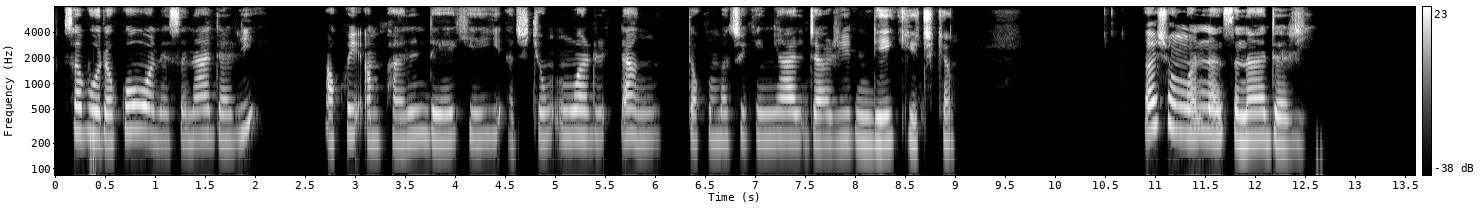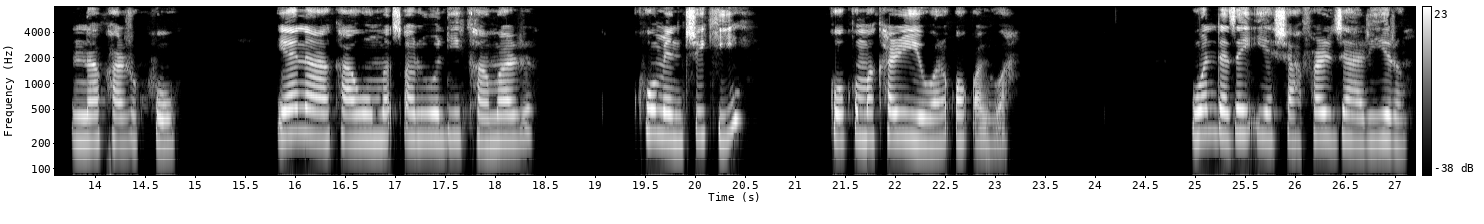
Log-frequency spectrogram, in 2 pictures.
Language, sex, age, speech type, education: Hausa, female, 46-60, spontaneous, tertiary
